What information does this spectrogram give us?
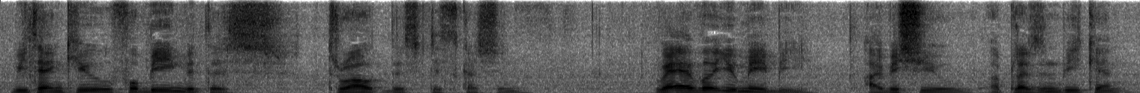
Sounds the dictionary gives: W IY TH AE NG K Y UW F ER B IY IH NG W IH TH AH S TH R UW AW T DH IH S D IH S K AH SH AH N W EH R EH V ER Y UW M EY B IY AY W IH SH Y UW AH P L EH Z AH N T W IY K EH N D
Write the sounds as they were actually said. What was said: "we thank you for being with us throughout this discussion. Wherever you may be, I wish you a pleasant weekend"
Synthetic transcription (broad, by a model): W IY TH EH NG K Y UW F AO B IY IH NG W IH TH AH S T R UW AW T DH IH S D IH S K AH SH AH N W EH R EH V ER Y UW M EY B IY AY W IH SH Y UW AH P L EH Z AH N T W IY K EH N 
